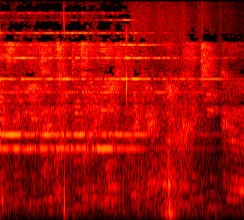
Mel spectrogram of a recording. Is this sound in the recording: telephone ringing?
yes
